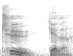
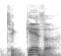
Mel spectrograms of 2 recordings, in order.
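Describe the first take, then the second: First: The middle syllable is not stressed. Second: The middle syllable is stressed. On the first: The speaker calls it wrong. "We don't say together" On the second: The speaker calls it right. "We say together. We stressed the syllable get"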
